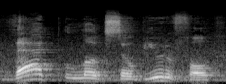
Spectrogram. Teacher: ele não pronuncia o T final de that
